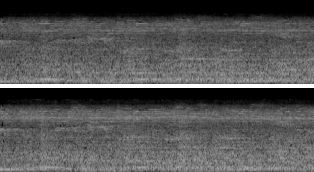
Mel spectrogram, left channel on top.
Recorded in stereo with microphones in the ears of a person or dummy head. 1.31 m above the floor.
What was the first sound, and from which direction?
An insect, 20° right (ahead or behind).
